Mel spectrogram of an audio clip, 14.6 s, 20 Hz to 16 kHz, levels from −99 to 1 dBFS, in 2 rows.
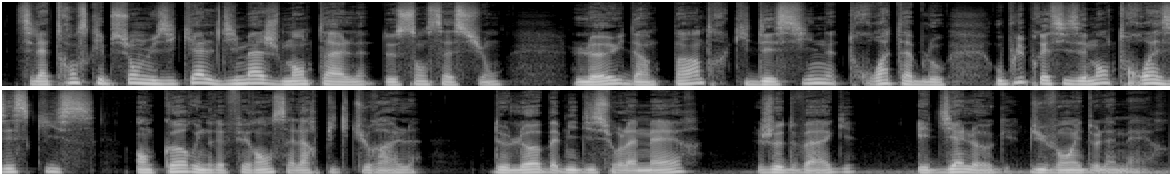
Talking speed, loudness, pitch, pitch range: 180 wpm, -28 LUFS, 120 Hz, 110-140 Hz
